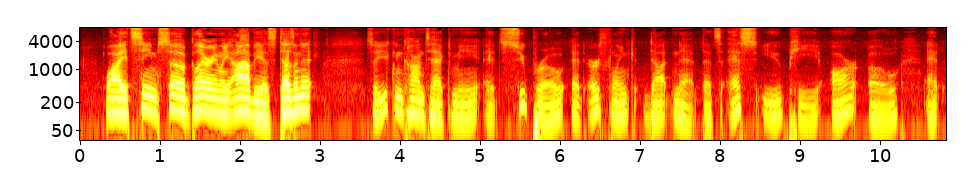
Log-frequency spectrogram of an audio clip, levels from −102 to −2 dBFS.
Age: 40-59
